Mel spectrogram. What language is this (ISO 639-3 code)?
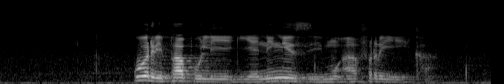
ssw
